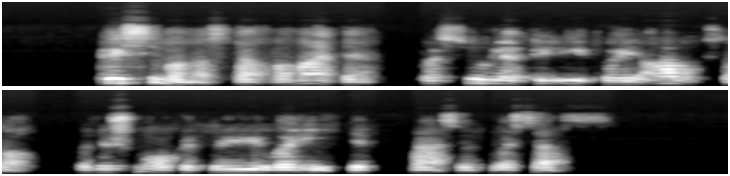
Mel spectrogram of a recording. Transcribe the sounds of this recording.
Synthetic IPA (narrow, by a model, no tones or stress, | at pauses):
kʲɪsʲɪmʲɛnost̪ɑːpɐmɑːt̪ʲeː | pɐsʲuːlʲepʲɪlʲiːp̪oːjiʔɐʊksoː | kɐt̪ɪʃmoːkʲit̪oːjuʋɐɾʲiːt̪ʲɪt̪ɑːsʲɛd̪ʲʋʲɐsʲɛs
